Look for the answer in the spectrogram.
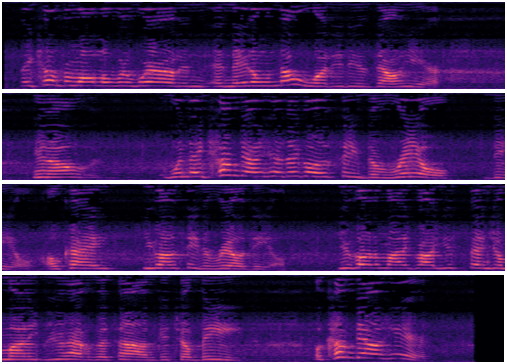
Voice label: new orleans woman, american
